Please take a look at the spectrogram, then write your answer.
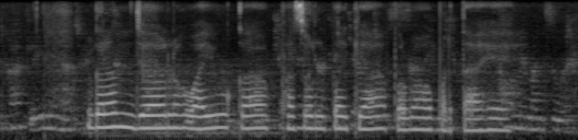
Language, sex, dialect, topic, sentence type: Hindi, female, Kanauji Braj Bhasha, agriculture, question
